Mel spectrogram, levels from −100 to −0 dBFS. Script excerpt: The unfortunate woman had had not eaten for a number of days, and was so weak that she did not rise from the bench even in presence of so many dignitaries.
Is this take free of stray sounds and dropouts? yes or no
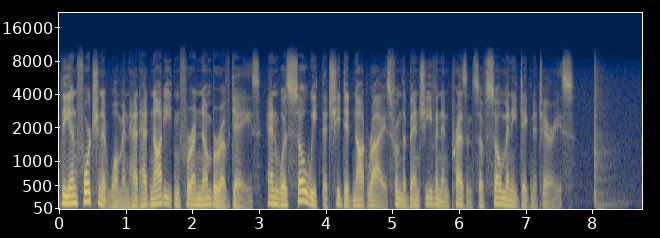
no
